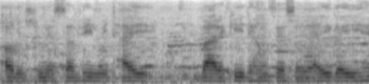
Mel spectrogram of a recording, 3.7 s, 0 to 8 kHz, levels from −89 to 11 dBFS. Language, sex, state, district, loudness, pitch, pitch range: Hindi, male, Bihar, Kaimur, -18 LUFS, 130 Hz, 125-135 Hz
